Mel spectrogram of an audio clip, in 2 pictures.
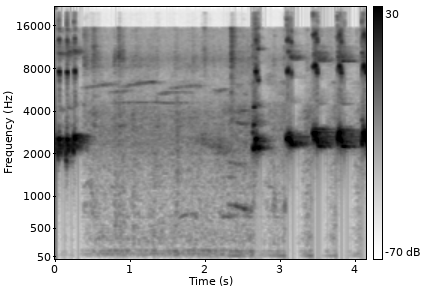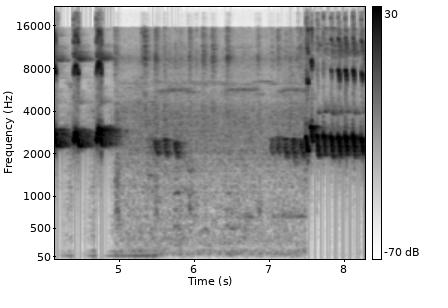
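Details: Yellow-vented bulbul female calling the male: a string of separate, sharp chirped notes about twice a second. They are framed by softer chatter and finish with a loud, fast rattling burst, over a low hum.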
